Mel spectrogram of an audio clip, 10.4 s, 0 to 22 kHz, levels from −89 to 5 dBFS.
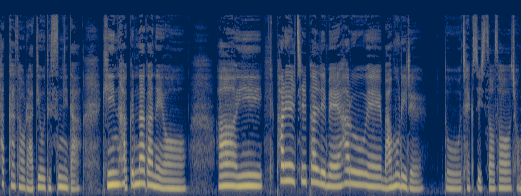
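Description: At 2.49 s and again at 9.45 s the speech is hit by damaged data in a compressed stream: the decoder misreads corrupt frames and loses sync, producing a brief blip. On a spectrogram each shows as a thin vertical break, and on the waveform as a sudden discontinuity.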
